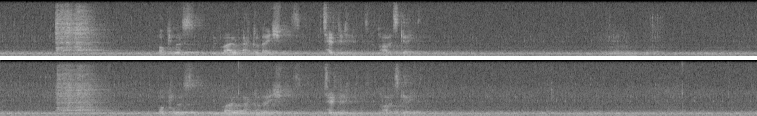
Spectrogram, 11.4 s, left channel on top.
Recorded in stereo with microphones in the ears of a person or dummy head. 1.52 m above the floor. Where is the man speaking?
60° left (ahead or behind), 4.5 m.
